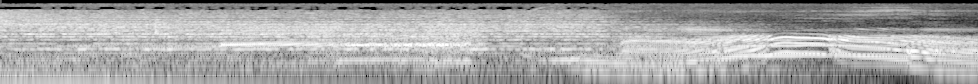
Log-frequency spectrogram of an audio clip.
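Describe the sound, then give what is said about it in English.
A cow lets out a long, loud moo that bends and wavers in pitch, followed by a second drawn-out, rising-and-falling bellow, with no talking; the cow sound marks the Caller of the Week segment on Jimmy and Nate's radio show. “Yes, it is our cow, our Caller of the Week.”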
